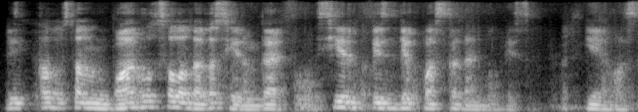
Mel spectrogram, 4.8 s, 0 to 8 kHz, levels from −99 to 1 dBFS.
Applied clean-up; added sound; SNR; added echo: neural mask model DeepFilterNet 3.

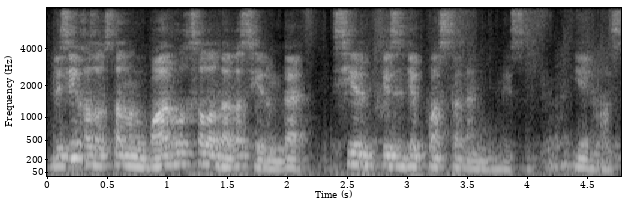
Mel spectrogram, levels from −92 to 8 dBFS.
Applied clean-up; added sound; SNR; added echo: neural separator model SepFormer DNS4.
